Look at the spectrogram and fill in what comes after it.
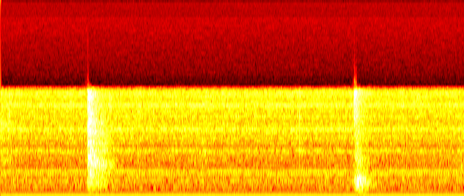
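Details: Two short knocks or thumps sound in a quiet small room over faint steady hum, with no animal voices.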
